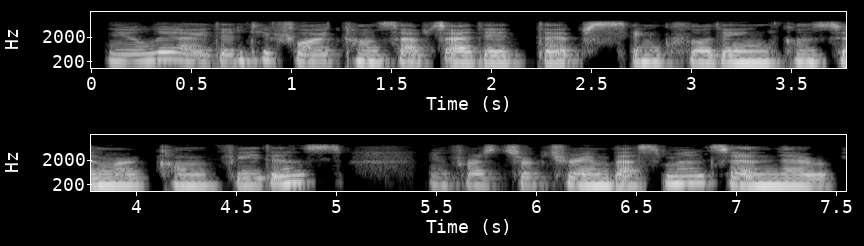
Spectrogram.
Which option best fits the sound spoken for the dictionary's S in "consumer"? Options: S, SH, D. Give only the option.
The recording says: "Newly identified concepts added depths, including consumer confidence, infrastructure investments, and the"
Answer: S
